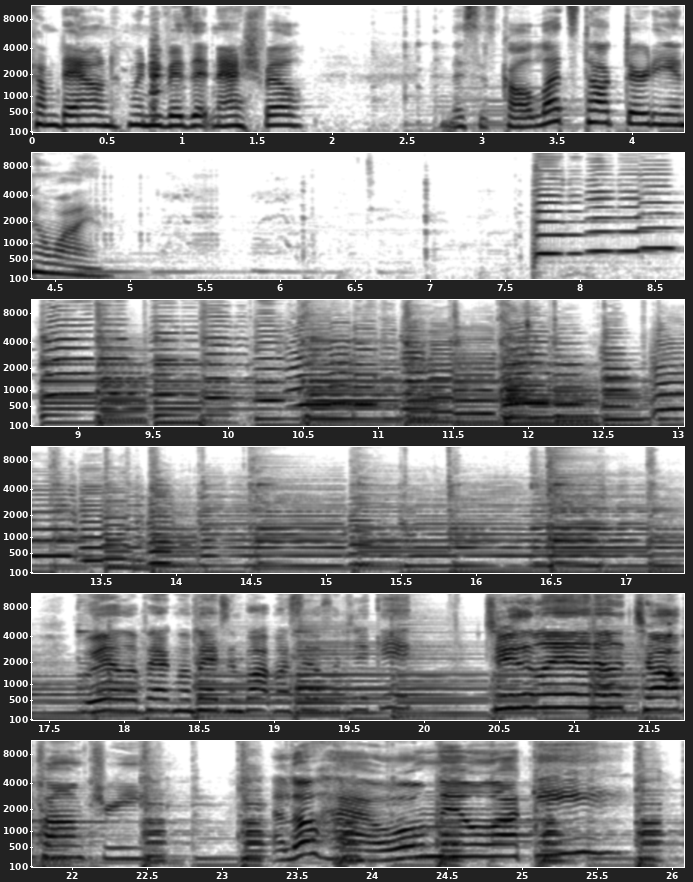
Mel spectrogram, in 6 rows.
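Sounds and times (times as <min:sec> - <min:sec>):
guitar playing: 0:02.6 - 0:05.2, 0:07.6 - 0:26.0
fiddle playing: 0:07.6 - 0:22.0.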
